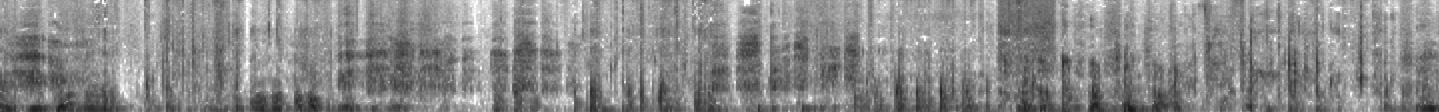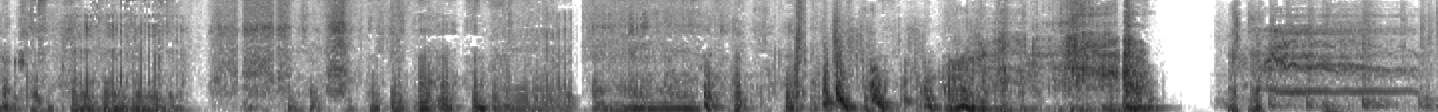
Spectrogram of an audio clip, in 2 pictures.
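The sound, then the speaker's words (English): A pug grunts and snorts almost nonstop, fairly loud: a steady run of wet nasal snorts and throaty huffs, briefly pausing just before the end. Game company Bungie is using the pug to make alien sounds for its next game. “Is using a pug. The dog, a pug?”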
